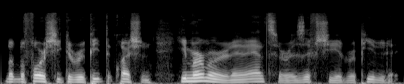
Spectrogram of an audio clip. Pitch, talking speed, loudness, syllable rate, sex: 110 Hz, 250 wpm, -19 LUFS, 7.1 syllables/s, male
